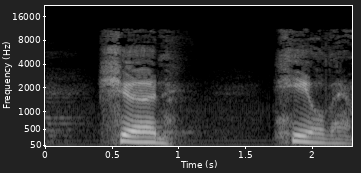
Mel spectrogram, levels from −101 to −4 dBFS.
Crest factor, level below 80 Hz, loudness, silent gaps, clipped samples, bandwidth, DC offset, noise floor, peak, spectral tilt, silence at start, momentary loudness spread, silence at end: 20 dB; -74 dBFS; -37 LUFS; none; under 0.1%; 11.5 kHz; under 0.1%; -74 dBFS; -20 dBFS; -6 dB/octave; 0.4 s; 21 LU; 0 s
